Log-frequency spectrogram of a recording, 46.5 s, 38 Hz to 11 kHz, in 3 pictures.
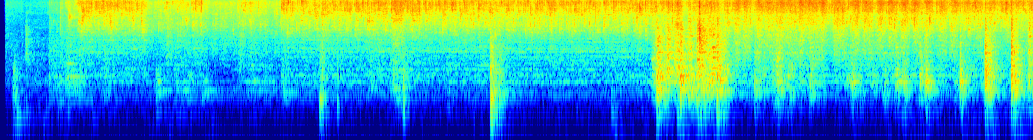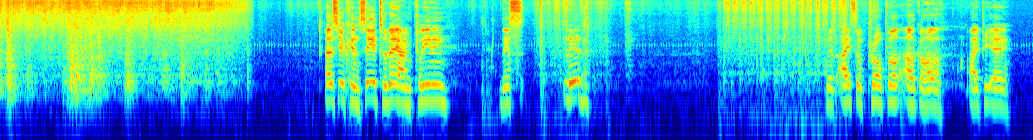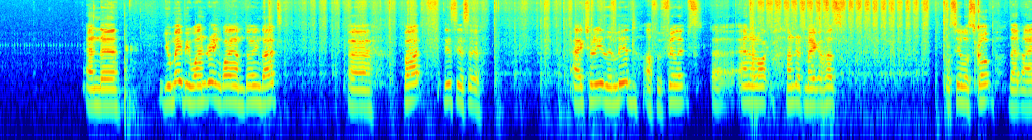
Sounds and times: Water tap, faucet: 0:00.8 - 0:19.3, 0:42.5 - 0:45.0.

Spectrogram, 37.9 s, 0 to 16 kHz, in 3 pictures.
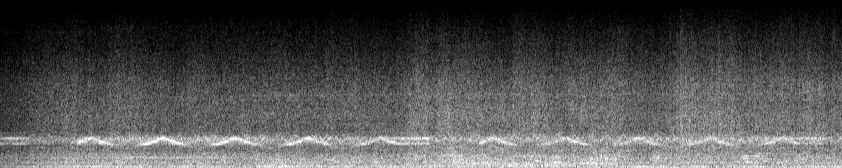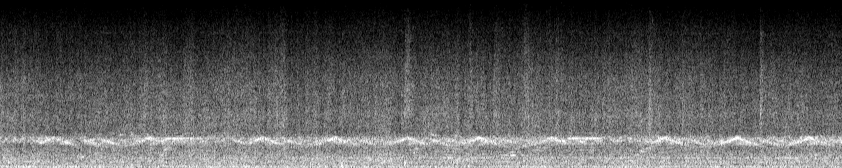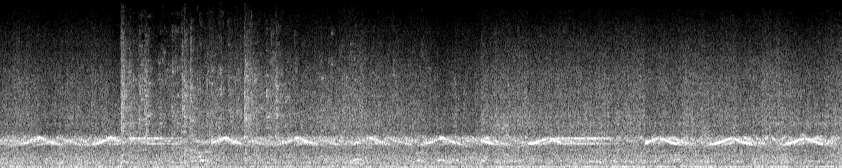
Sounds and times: Crackle: 0:01.2 - 0:37.9
Speech: 0:06.4 - 0:37.9.

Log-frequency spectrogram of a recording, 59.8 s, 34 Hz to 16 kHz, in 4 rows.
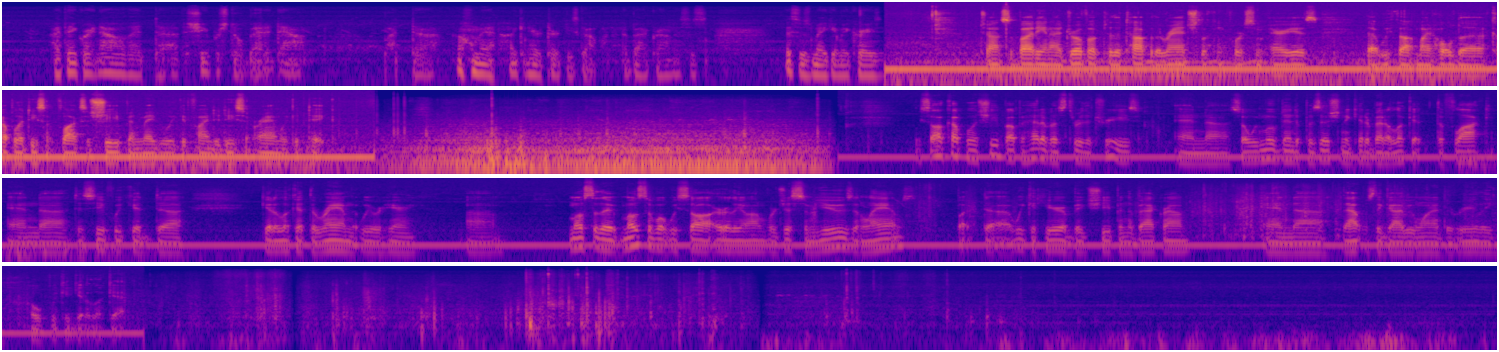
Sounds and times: Speech: 0:00.5 - 0:03.1, 0:03.8 - 0:07.1, 0:07.8 - 0:08.8, 0:09.7 - 0:18.3, 0:24.1 - 0:31.8, 0:32.5 - 0:34.9, 0:35.6 - 0:41.8, 0:42.5 - 0:46.3.

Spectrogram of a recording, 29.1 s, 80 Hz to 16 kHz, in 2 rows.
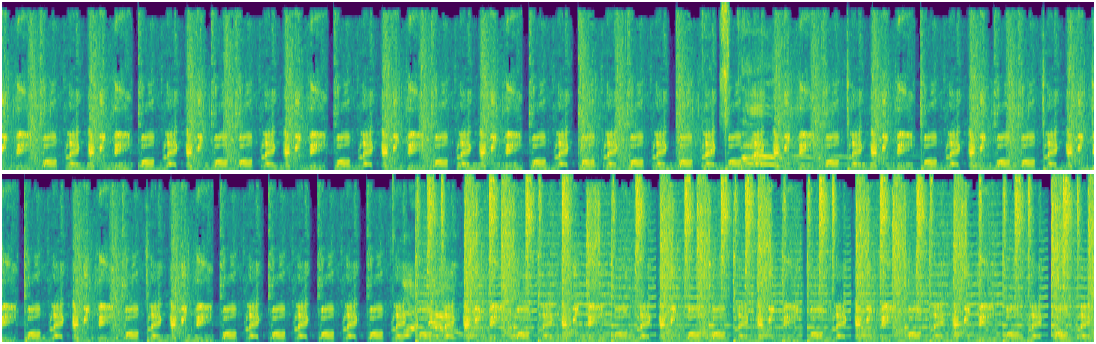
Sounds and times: Music: 0:00.0 - 0:29.1.

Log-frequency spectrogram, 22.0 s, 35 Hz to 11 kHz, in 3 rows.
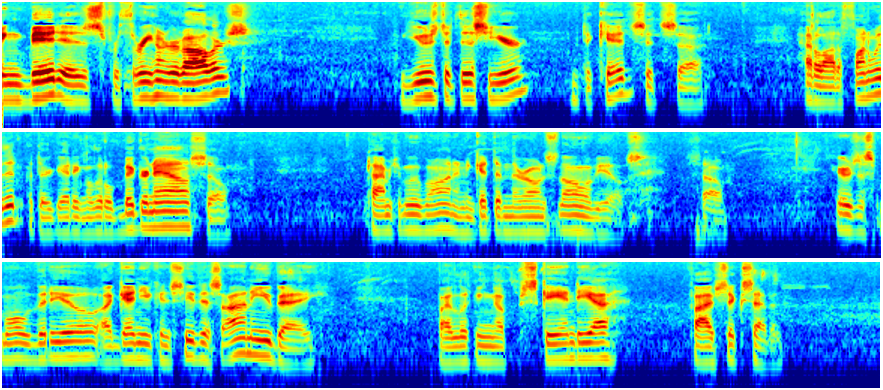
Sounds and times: Speech: 0:00.0 - 0:02.1, 0:03.3 - 0:05.9, 0:06.7 - 0:09.2, 0:10.4 - 0:13.4, 0:14.3 - 0:17.4, 0:18.3 - 0:21.2.

